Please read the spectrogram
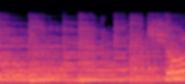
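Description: Woman singing with an acoustic guitar: she holds a note with wide vibrato that ends about a second in, and the strummed guitar carries on alone.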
